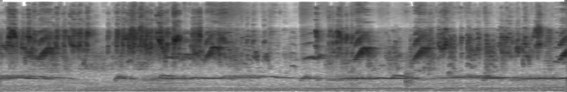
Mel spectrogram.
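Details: Happy, playful budgerigars keep up a busy mix of short chirps and harsh squawks, with a steady wavering tone running beneath and a soft low hum throughout.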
